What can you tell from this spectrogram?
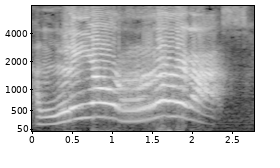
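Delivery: drawn-out call. Real, not acted. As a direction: stretch the name out like an announcer. Host calls out a name.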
